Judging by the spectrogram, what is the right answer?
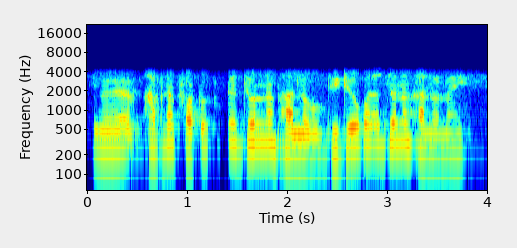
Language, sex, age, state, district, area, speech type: Bengali, female, 18-30, West Bengal, Paschim Bardhaman, urban, conversation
